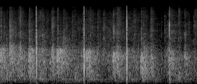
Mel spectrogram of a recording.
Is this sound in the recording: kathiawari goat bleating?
no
